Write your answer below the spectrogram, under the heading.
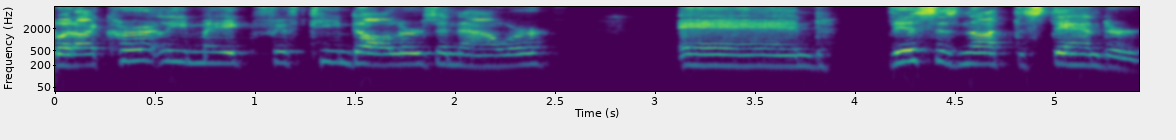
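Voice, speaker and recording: In a fairly high, bright and sharp voice, a woman speaks at a fairly slow pace with fairly even intonation. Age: 60s. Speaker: home care worker. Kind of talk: personal testimony at virtual rally. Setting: virtual rally.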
